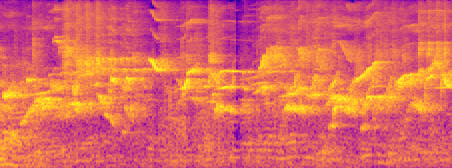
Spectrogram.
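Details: Murai batu, the white-rumped shama, in full display of its repertoire, a much-sought singing style: rapid varied phrases of clear rising and falling whistles mixed with harsh chattering notes, delivered continuously, a brief gap near mid-phrase.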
